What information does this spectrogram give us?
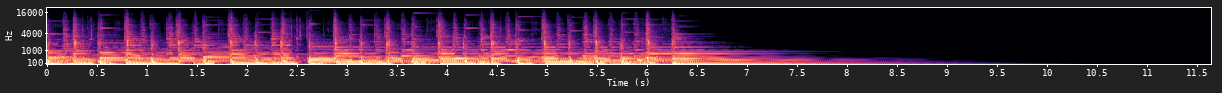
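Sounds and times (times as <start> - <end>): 
music: 0.0 - 9.0.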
